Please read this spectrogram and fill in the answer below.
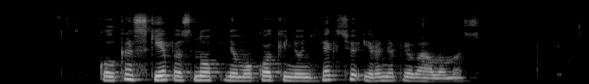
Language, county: Lithuanian, Šiauliai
